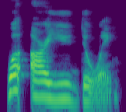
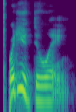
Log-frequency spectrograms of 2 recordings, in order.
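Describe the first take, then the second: First: Every word is pronounced fully and separately. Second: The words are reduced and run together. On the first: "You probably learned how to pronounce every word" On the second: "in real life, it often sounds more like"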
